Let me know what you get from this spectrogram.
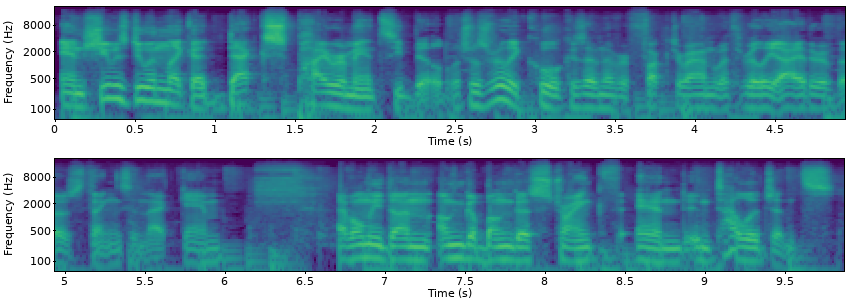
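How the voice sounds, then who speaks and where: A man's voice: fairly low pitch, fairly quick. A man streaming a game, rambling in casual chat with plenty of swearing and fillers, a bit phlegmy in the throat. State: a little phlegmy.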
